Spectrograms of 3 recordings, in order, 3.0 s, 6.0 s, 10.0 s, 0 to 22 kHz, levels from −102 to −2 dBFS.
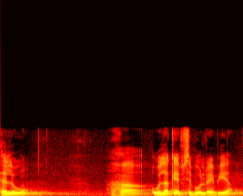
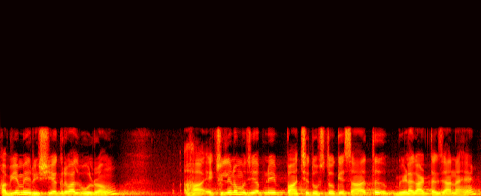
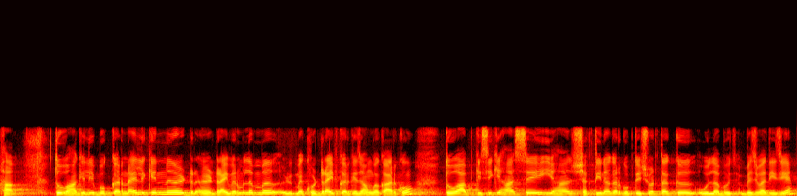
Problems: none marked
